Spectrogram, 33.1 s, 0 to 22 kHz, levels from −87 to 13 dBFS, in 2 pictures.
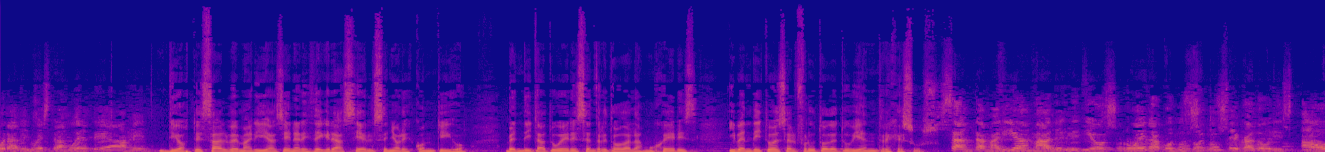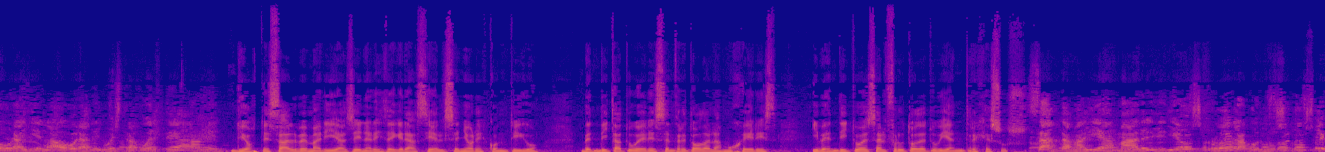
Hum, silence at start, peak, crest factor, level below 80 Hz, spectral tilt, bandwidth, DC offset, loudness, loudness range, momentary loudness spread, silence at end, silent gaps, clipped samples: none; 0 s; -12 dBFS; 18 dB; -52 dBFS; -5 dB/octave; over 20 kHz; under 0.1%; -30 LUFS; 5 LU; 9 LU; 0 s; none; under 0.1%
